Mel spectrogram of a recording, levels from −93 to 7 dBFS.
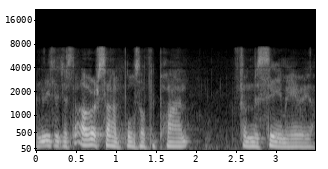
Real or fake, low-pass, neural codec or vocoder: fake; 7.2 kHz; codec, 44.1 kHz, 7.8 kbps, DAC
